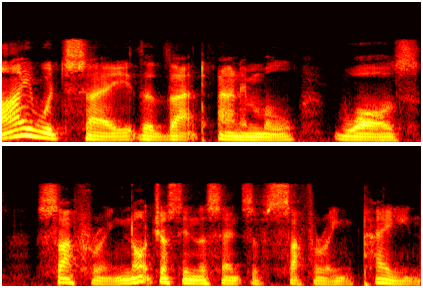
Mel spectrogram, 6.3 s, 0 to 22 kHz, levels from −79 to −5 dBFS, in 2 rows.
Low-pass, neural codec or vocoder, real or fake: 7.2 kHz; none; real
